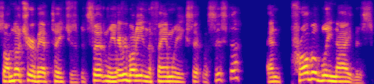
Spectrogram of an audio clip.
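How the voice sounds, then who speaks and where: Very fast and with lively intonation, a man with an Australian accent talks at a fairly high pitch in a dry, close sound with no echo. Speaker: retired accountant, adoptee. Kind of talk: interview conversation.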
